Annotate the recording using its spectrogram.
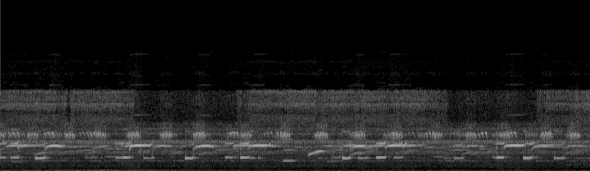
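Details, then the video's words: Chorus of coquí frogs, Venezuela and Puerto Rico: brisk overlapping chirps and a few rising two-part notes, rapidly repeated, layered over a constant shrill insect hum and faint low background murmur. "Sonidos de Ranitas de Venezuela 🇻🇪 y Puerto Rico 🇵🇷 "Coquí""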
